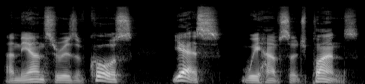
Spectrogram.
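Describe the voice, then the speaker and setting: A man's voice: on the low side, big pitch swings, measured pace, sharp tone, no echo, studio quality. A man hosting a gaming channel, giving casual, conversational and opinionated commentary as he reads and discusses questions and answers. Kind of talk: casual video commentary, reading and discussing developer Q&A.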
